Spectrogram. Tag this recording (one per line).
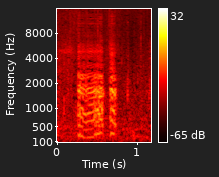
animal
Chicken
buck
farm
